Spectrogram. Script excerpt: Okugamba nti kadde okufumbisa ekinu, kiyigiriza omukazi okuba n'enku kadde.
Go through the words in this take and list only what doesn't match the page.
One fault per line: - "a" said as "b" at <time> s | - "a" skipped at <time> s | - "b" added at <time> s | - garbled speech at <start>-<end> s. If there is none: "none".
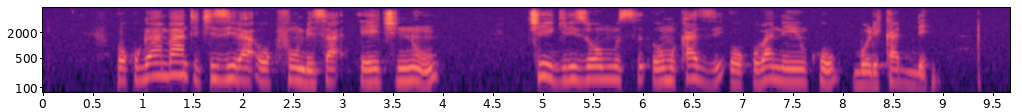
- "kadde" said as "kizira" at 1.6 s
- "buli" added at 8.1 s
